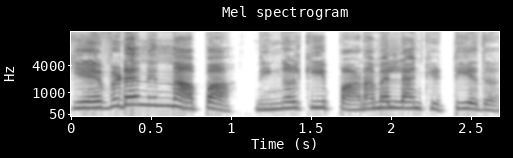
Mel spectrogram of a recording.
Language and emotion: Malayalam, angry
